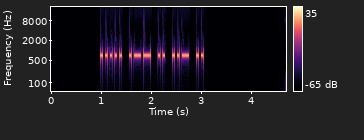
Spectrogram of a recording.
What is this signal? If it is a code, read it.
Morse code, heard as a keyed tone, about 25 wpm, 700 Hz. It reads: 5WIUI
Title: Five Challenging Letter-Number Combinations 25wpm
